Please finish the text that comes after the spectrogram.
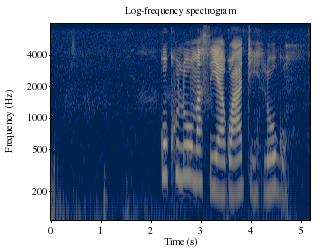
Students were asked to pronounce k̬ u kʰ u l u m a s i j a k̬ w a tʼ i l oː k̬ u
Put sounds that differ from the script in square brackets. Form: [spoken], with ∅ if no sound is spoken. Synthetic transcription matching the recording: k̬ u kʰ u l u m a s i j a k̬ w a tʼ i l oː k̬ u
